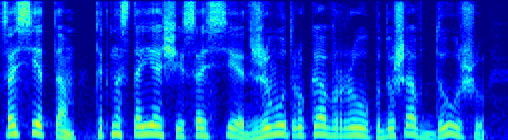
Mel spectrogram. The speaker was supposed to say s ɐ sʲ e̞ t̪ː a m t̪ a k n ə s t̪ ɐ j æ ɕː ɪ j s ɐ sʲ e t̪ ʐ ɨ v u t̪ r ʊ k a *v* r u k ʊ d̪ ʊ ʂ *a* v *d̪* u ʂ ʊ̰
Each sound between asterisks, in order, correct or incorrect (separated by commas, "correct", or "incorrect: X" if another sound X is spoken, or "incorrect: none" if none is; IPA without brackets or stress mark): correct, correct, correct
